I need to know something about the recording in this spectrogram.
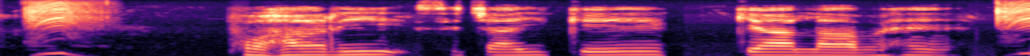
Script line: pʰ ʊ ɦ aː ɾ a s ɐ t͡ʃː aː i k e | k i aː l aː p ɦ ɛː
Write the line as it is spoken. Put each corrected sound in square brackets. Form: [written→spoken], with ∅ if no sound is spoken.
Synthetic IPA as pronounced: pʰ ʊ ɦ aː ɾ [a→i] s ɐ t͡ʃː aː i k e | k [i→j] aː l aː [p→b] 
